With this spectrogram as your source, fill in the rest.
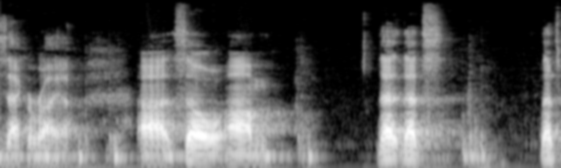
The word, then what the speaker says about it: Zechariah: it is zacharias but the hebrew pronunciation of his name is zechariah so um that that's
